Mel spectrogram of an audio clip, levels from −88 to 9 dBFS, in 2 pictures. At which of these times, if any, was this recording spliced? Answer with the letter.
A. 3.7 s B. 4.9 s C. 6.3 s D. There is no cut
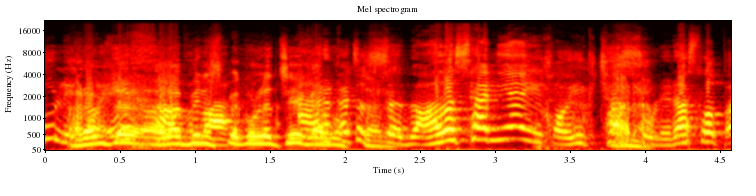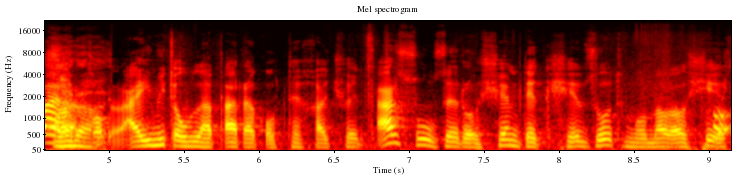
B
